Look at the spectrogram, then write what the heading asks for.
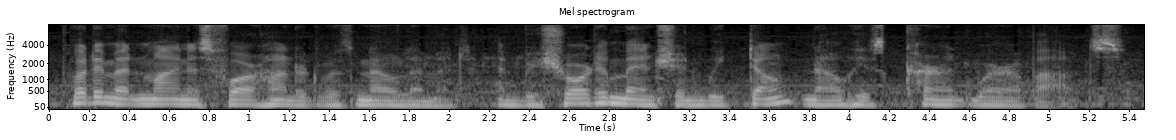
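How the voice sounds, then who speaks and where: An actor playing a cold, calculating boss in a video game, measured and commanding. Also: male voice, close to an everyday voice. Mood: cool, calculating. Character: cold, calculating male boss in control room. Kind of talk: video game cutscene acting. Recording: rumbling noise behind the voice.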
